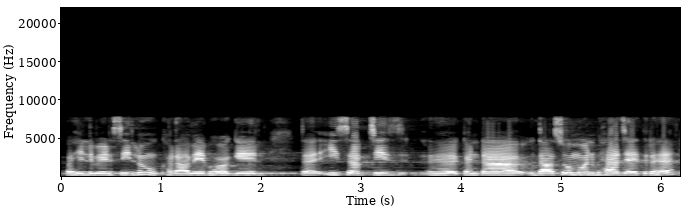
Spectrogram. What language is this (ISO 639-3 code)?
mai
